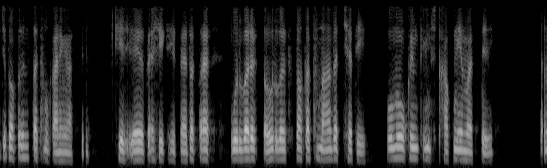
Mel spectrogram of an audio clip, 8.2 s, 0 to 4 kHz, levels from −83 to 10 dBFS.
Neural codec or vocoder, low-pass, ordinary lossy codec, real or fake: codec, 16 kHz, 1 kbps, FunCodec, trained on LibriTTS, 50 frames a second; 3.6 kHz; none; fake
